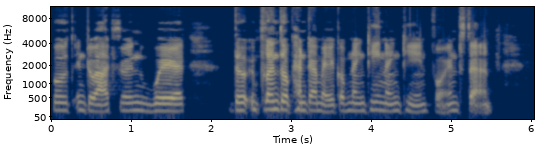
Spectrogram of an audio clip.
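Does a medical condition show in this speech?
Yes: deafness, 98% hearing loss; deaf since childhood, hearing aid user, no cochlear implant, oral training as child; age 43, audiologist called her perfect cochlear implant candidate, harder to understand speech than when younger; communicates primarily through oral speech, knows little sign language, removes hearing aids after noisy days.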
